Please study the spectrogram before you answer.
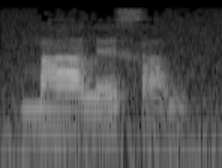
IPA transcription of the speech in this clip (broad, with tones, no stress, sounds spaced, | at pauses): m aː˧ l ɛ˧˥ x a˨˩˨ w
